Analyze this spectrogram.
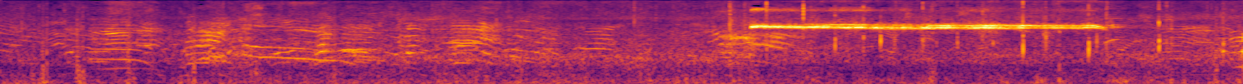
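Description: Football players collide with thuds in a tackle.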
